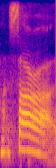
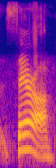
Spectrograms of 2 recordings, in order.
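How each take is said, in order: First: "Sarah" said SAH-ruh; first-try pronunciation. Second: "Sarah" said SAIR-uh; corrected pronunciation. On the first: Host greeting a viewer, trying "Sarah" as SAH-ruh. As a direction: say "Sarah" with an open ah in the first syllable. Reads a viewer's name two ways. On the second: Host correcting a viewer's name, "Sarah" as SAIR-uh. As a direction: say "Sarah" with an air sound in the first syllable. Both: Real, not acted.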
